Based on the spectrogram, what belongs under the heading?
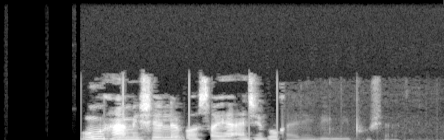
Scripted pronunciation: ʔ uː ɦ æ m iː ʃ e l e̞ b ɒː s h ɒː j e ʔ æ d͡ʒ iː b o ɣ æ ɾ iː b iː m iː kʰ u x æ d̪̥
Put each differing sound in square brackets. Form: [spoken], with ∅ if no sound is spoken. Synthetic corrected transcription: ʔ uː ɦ æ m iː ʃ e l e̞ b ɒː s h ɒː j e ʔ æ d͡ʒ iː b o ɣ æ ɾ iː b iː m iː [pʰ] u [ʃ] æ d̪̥

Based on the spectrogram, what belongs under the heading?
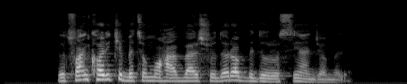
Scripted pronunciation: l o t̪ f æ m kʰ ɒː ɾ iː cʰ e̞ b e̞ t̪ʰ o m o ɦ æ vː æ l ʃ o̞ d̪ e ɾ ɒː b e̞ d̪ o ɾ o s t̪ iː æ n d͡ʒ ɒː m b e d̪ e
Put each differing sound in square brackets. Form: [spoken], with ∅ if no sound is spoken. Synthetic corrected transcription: l o t̪ f æ [n] kʰ ɒː ɾ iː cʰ e̞ b e̞ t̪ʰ o m o ɦ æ vː æ l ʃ o̞ d̪ e ɾ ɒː b e̞ d̪ o ɾ o s t̪ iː æ n d͡ʒ ɒː m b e d̪ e

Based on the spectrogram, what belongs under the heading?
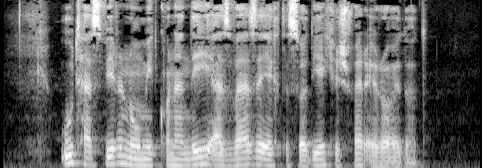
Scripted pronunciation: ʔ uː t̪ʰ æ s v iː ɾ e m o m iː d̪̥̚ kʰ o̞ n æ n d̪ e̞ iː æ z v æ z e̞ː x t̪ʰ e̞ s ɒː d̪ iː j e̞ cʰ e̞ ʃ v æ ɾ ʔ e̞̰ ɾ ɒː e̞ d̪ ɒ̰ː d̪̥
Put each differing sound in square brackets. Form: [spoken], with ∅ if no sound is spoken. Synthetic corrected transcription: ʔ uː t̪ʰ æ s v iː ɾ e [n] o m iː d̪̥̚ kʰ o̞ n æ n d̪ e̞ iː æ z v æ z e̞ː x t̪ʰ e̞ s ɒː d̪ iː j e̞ cʰ e̞ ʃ v æ ɾ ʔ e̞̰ ɾ ɒː e̞ d̪ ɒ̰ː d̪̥

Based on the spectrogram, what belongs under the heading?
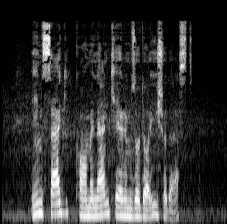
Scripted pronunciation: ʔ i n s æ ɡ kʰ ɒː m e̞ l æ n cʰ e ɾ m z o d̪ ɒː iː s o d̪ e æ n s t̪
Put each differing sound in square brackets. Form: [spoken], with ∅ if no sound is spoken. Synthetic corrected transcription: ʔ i n s æ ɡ kʰ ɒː m e̞ l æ n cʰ e ɾ m z o d̪ ɒː iː [ʃ] o d̪ e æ [∅] s t̪

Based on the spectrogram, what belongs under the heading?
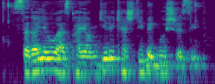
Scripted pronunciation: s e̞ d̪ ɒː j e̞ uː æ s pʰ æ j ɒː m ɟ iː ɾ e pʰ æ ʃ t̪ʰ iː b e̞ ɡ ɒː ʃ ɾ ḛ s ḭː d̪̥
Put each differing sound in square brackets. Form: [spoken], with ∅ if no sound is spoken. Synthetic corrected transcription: s e̞ d̪ ɒː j e̞ uː æ [z] pʰ æ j ɒː m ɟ iː ɾ e [cʰ] æ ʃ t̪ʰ iː b e̞ ɡ [uː] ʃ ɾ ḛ s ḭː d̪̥

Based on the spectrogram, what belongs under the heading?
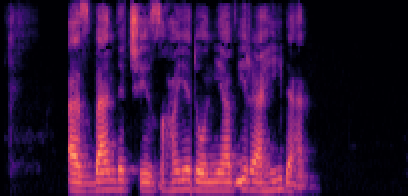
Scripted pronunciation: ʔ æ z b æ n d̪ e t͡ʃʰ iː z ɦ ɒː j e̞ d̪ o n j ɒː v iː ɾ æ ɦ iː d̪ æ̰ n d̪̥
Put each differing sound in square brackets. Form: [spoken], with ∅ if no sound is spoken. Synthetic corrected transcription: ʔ æ z b æ n d̪ e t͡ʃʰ iː z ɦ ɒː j e̞ d̪ o n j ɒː v iː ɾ æ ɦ iː d̪ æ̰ n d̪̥

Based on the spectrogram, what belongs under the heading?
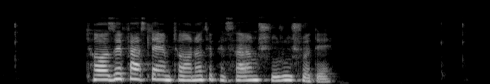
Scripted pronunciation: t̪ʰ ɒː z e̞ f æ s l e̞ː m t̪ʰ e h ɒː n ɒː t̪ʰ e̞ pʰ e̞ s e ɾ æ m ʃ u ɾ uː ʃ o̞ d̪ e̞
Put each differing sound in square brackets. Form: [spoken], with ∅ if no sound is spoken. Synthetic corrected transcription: t̪ʰ ɒː z e̞ f æ s l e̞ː m t̪ʰ e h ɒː n ɒː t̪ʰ e̞ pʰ e̞ s [æ] ɾ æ m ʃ u ɾ uː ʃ o̞ d̪ e̞

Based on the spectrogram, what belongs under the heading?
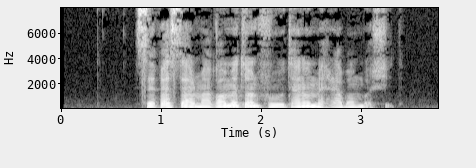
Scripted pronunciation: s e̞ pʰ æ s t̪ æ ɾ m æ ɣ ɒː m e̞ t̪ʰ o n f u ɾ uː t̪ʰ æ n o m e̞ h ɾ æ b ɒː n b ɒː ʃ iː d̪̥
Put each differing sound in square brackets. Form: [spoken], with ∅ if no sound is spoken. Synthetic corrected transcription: s e̞ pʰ æ s [d̪] æ ɾ m æ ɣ ɒː m e̞ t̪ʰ [ɒ] n f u ɾ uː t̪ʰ æ n o m e̞ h ɾ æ b ɒː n b ɒː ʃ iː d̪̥

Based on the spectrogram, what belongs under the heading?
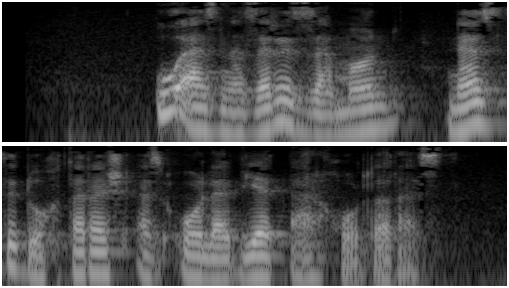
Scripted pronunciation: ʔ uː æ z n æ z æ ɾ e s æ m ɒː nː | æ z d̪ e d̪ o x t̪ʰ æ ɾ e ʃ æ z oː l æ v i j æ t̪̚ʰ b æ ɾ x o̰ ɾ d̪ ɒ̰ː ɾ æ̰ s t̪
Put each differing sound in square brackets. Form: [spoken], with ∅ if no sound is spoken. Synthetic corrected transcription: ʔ uː æ z n æ z æ ɾ e [z] æ m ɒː nː | æ z d̪ e d̪ o x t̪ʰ æ ɾ [æ] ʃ æ z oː l æ v i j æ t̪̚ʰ b æ ɾ x o̰ ɾ d̪ ɒ̰ː ɾ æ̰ s t̪

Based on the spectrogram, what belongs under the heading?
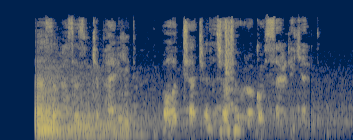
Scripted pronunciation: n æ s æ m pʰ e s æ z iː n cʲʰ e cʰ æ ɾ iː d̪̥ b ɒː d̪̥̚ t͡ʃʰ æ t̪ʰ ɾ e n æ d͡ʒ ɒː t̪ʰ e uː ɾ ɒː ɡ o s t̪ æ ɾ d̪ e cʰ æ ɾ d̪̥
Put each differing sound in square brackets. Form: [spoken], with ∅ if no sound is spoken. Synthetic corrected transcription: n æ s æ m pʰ [æ] s æ z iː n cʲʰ e [pʰ] æ ɾ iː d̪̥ b ɒː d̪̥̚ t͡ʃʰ æ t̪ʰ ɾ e n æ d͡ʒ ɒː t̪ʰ e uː ɾ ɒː ɡ o s t̪ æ ɾ d̪ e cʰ æ ɾ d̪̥

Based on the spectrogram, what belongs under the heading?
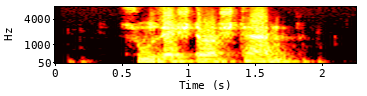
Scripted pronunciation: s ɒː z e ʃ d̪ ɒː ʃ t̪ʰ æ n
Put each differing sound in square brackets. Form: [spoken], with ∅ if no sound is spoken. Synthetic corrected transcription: s [uː] z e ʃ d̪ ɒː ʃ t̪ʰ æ n

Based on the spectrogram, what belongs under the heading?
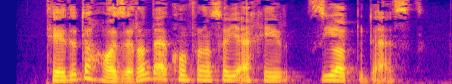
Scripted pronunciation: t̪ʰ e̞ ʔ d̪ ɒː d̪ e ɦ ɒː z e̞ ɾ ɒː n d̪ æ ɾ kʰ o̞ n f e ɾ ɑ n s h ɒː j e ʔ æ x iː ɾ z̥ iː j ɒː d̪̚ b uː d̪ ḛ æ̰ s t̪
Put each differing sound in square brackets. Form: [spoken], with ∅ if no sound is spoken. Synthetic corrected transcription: t̪ʰ e̞ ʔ d̪ ɒː d̪ e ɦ ɒː z e̞ ɾ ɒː n d̪ æ ɾ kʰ o̞ n f e ɾ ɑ n s h ɒː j e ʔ æ x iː ɾ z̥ [i] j ɒː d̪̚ b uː d̪ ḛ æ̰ s t̪

